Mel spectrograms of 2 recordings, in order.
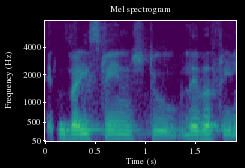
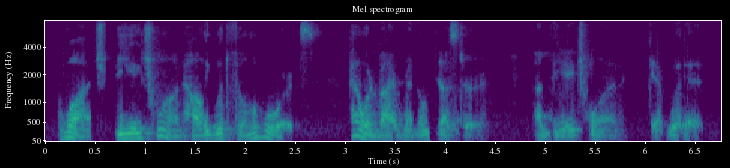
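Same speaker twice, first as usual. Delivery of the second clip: soft, laid-back, cool American announcer voice; 5 dB quieter than usual. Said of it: "much more like cool dude kind of American accent".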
